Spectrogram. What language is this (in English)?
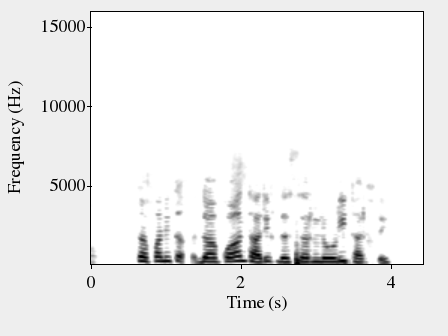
Pashto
